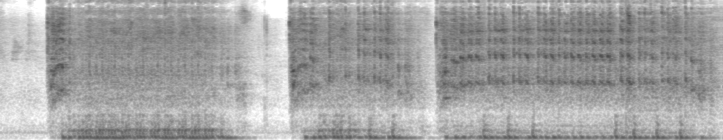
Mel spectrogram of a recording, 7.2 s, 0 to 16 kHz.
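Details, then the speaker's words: 1999 Yamaha R6 non-runner, carbs given carb cleaner, choke on: engine catches in rough uneven bursts for a second or two then dies each time; suspected fuel starvation from nearly empty tank, not confirmed. "I think we may not have enough gas in there, because there's hardly any in the tank."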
